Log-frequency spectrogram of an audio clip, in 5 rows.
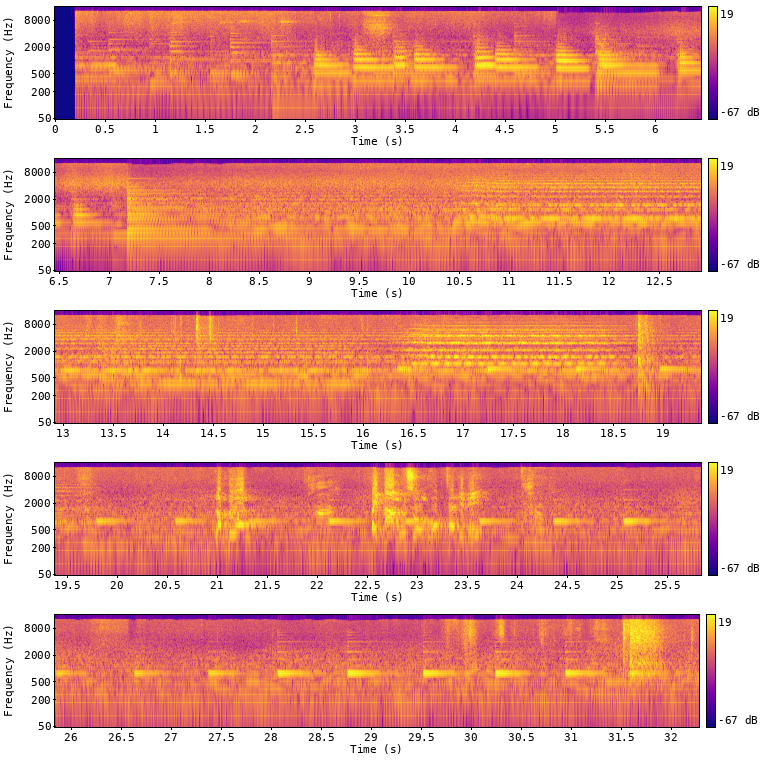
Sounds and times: Brass instrument: 0:02.2 - 0:32.2.

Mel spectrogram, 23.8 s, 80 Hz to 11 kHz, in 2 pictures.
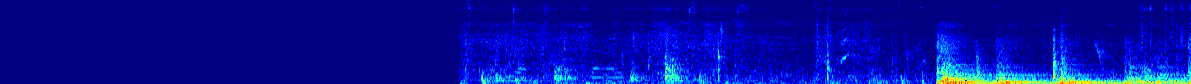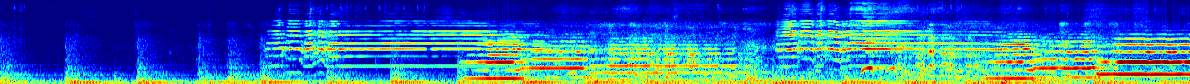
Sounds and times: Orchestra: 0:09.4 - 0:23.8
Timpani: 0:09.4 - 0:23.8
Classical music: 0:14.0 - 0:23.8
Brass instrument: 0:14.5 - 0:23.8.

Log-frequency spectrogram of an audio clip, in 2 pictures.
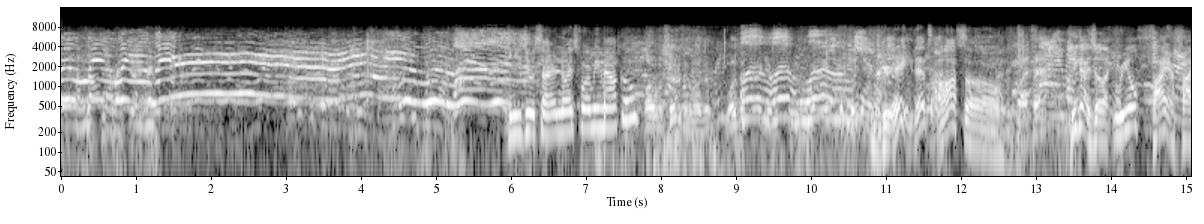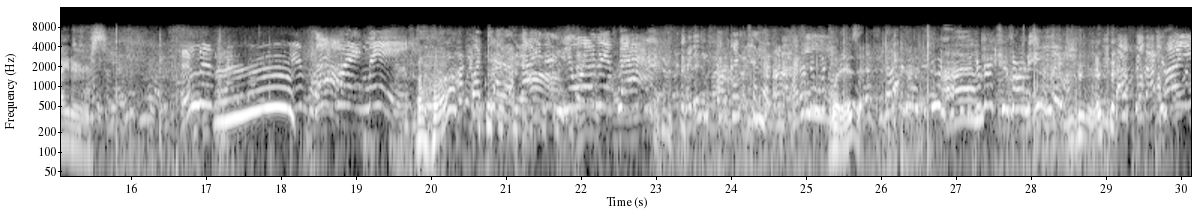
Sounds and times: Child speech, kid speaking: 0:00.0 - 0:01.5, 0:03.8 - 0:06.4, 0:09.0 - 0:11.2, 0:12.6 - 0:13.6, 0:18.1 - 0:19.8, 0:20.4 - 0:25.4, 0:26.1 - 0:28.4, 0:29.6 - 0:30.1.

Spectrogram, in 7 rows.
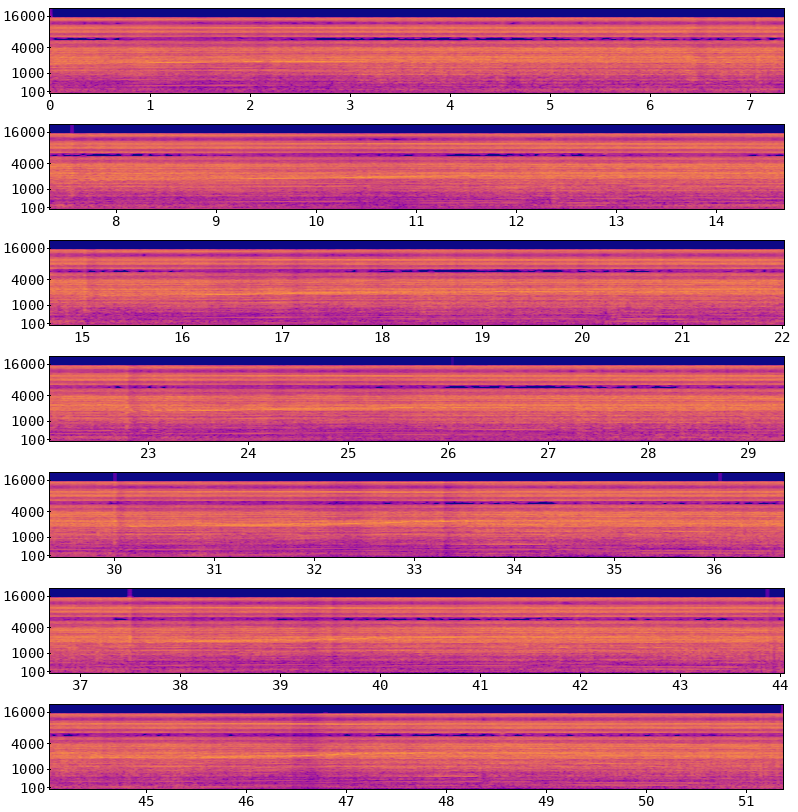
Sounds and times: Car: 0:00.0 - 0:51.3.

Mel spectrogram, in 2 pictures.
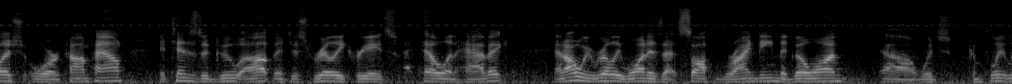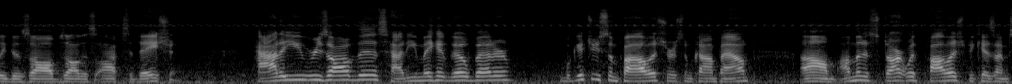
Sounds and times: Speech: 0:00.0 - 0:11.9, 0:12.7 - 0:20.2.

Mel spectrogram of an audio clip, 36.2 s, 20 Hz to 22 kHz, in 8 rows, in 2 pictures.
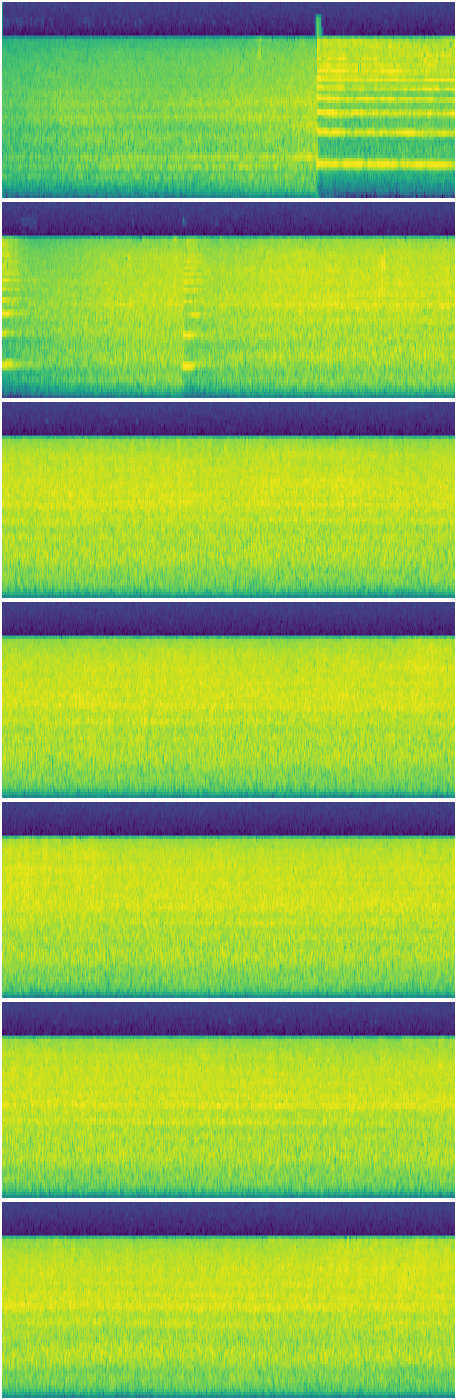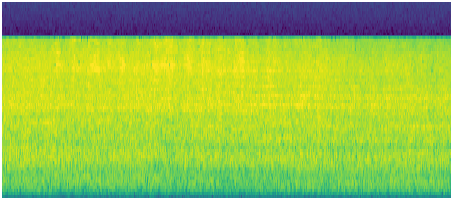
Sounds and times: Railroad car, train wagon: 0:00.0 - 0:36.2
Train: 0:00.0 - 0:36.2.

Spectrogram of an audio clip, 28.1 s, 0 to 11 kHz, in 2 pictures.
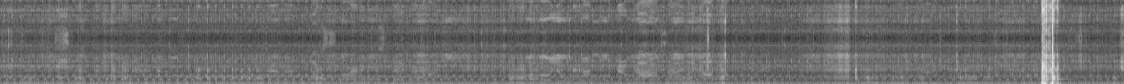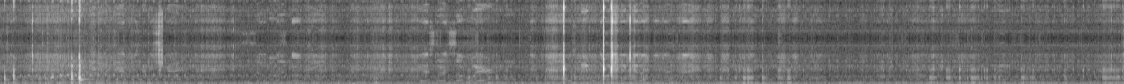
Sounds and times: Speech: 0:03.2 - 0:05.8, 0:06.4 - 0:09.1, 0:15.2 - 0:16.4, 0:17.1 - 0:18.2, 0:19.2 - 0:20.5, 0:21.1 - 0:22.9.

